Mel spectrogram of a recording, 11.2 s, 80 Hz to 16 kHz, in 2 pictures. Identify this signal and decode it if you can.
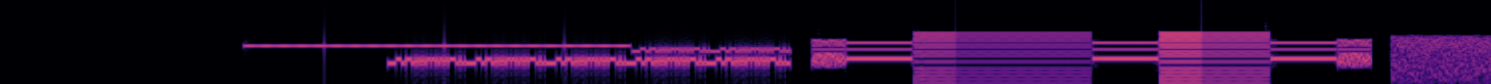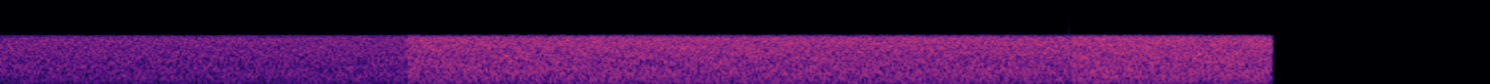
Dial-up modem handshake (V.34 or later), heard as a whistle, warbles, then hiss.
